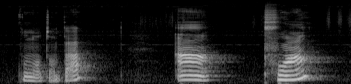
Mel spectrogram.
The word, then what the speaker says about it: point: Le foin, un coin, loin, moins, avec ici une lettre muette, le S, qu'on n'entend pas, un point, de nouveau une lettre muette, cette fois-ci c'est le T.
